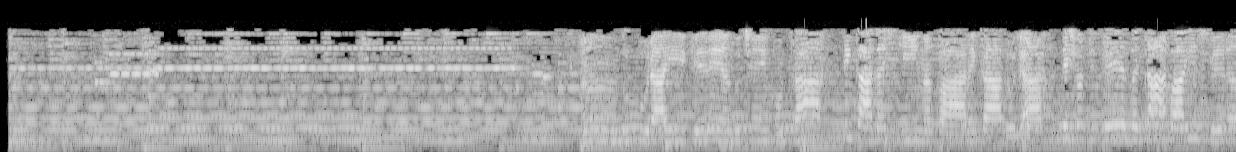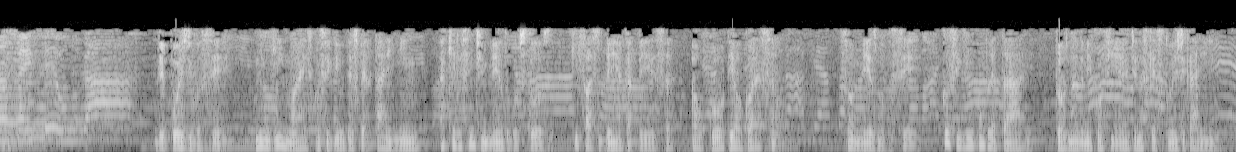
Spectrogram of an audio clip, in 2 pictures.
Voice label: SAUDADES ROMANTIC. M; Telemensagens

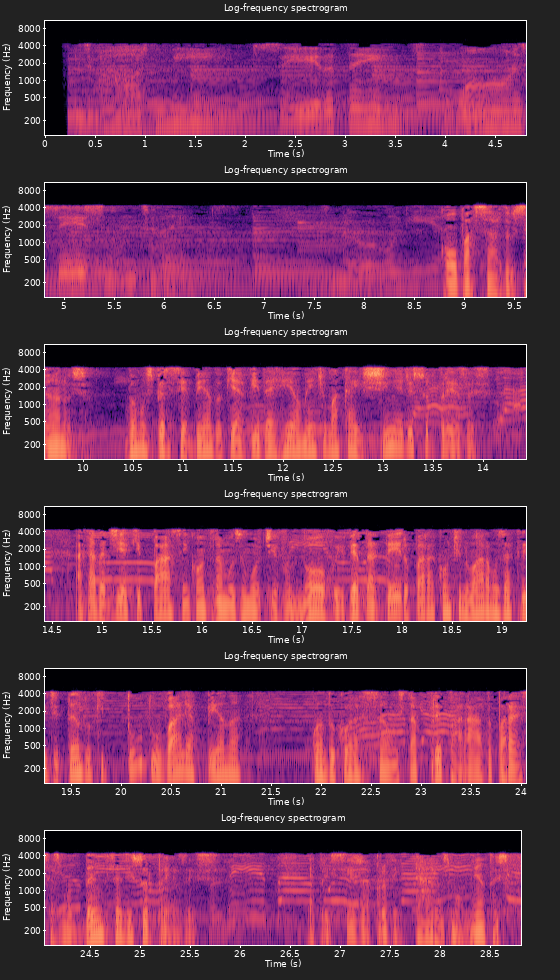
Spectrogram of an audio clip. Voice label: GESTANTE M, Telemensagens; masc; Telemensagens 2017

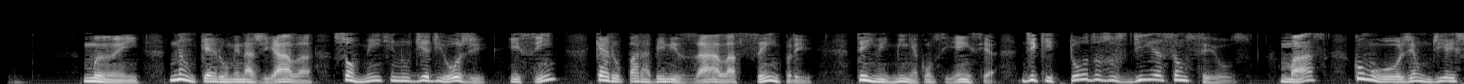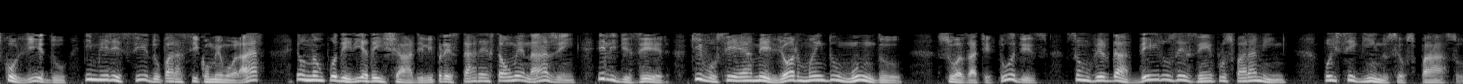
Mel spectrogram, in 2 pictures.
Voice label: Dia das Mães Masculino; Telemensagens 2017

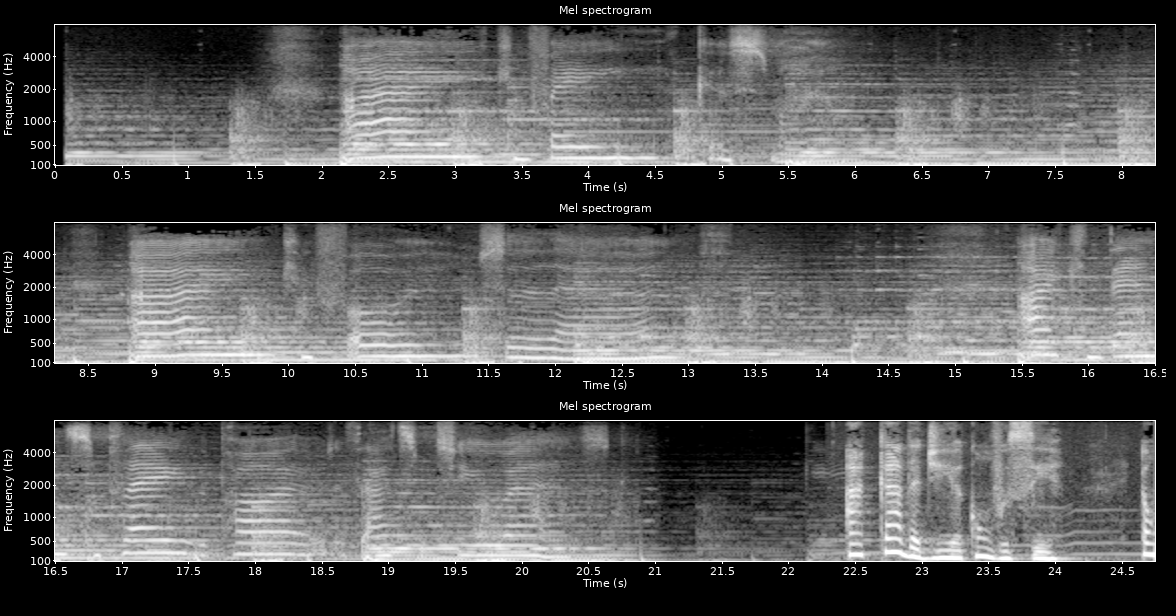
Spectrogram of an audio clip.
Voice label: EU TE AMO human F; Amor

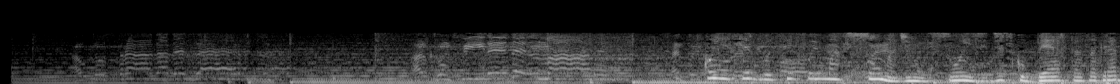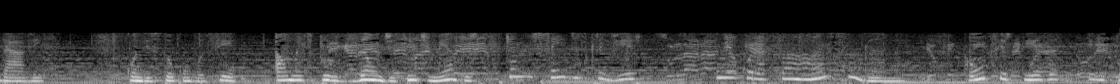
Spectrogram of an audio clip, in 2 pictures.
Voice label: Quero Te Encontrar Feminino; Telemensagens; Românticas

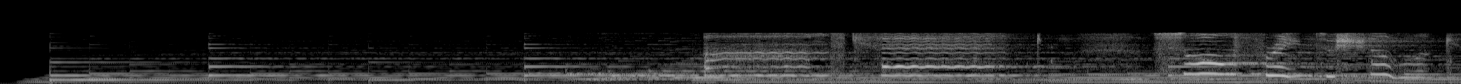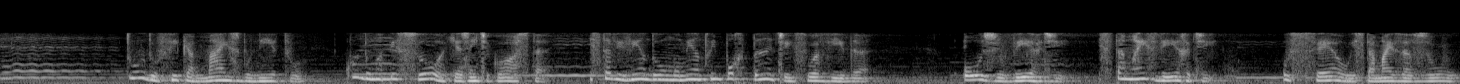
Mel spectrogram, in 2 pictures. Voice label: Aniversario Geral F; Aniversários; Aniversários diversos; fem

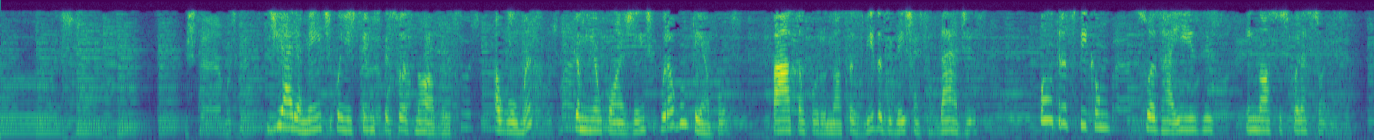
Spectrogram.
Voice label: ANO NOVO AMIGO(A) F; Telemensagens; Natal e Ano novo; ANO NOVO PAMIGO(A)

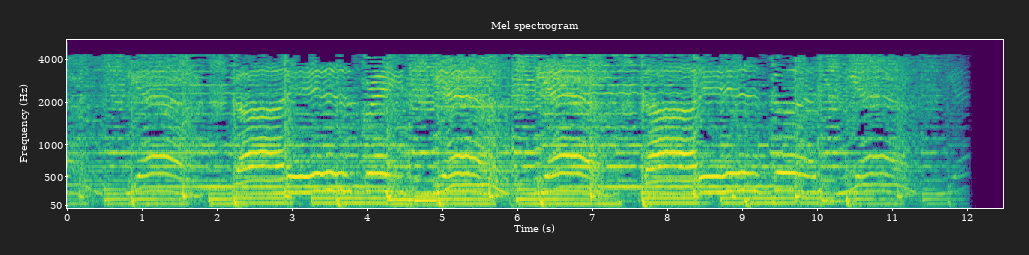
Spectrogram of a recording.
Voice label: BOA VIAGEM, fem; Telemensagens; Despedida Boas Vindas; Telemensagens 2017

